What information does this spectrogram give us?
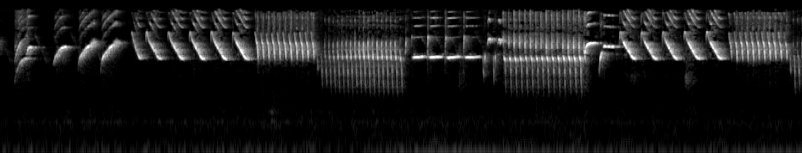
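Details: Canary delivering sharp rolling trills and cuit-cuit chirps meant to coax young canaries into singing: rising slurred notes, pulsed rapid trills, a buzzy rattle, stuttering clicks and renewed chirp runs, with a steady low hum.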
